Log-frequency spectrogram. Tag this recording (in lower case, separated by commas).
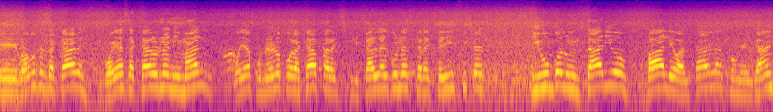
speech, outside, rural or natural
